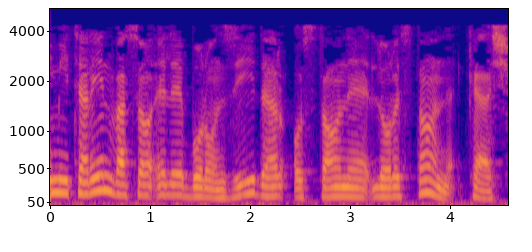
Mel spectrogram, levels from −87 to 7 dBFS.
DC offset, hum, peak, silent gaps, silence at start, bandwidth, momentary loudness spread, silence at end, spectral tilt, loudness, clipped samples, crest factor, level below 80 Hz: under 0.1%; none; -4 dBFS; none; 0 s; 4.5 kHz; 5 LU; 0 s; -10.5 dB/octave; -22 LUFS; under 0.1%; 16 dB; -48 dBFS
